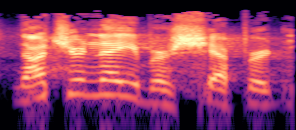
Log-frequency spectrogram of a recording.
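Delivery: ordinary talk, nothing marked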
